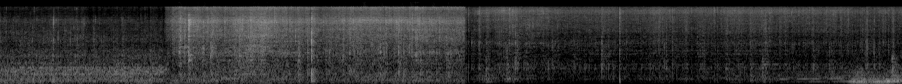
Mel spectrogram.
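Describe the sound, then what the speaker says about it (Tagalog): Chicken pieces frying in hot oil in a pan, a steady crackling sizzle that swells louder partway through and then settles into a softer, continuous hiss, with no talking. "Isaya na natin yung ating manok hanggang sa mag-brown lang din yung both sides."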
